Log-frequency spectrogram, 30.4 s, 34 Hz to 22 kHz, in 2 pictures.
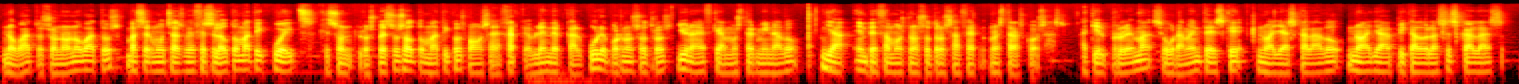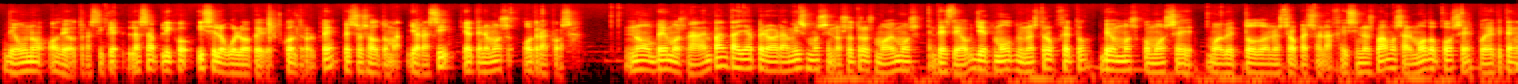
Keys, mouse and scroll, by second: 9.6-10.9 scroll down 7, 10.9 middle click, 10.9 scroll down 4, 11.8-12.6 scroll up 2, 12.6-13.0 scroll up 3, 13.0 ctrl+z, 13.4 middle click, 14.5 ctrl+a, 19.7-20.3 scroll up 2, 20.3 middle click, 20.3 scroll up 2, 21.3 click, 22.6 click, 23.1 click, 24.5 middle click, 24.9-25.5 scroll down 2, 25.5 g, 28.3 click, 29.6 middle click, 29.9 click.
